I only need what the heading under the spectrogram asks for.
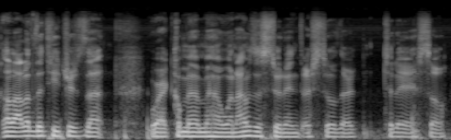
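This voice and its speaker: Mellow-voiced Hawaiian man, relaxed storyteller. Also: medium pitch, quick pace, no echo. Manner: relaxed, rambling storytelling with many fillers. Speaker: podcast guest, Hawaiian language teacher. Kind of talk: casual interview chat.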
